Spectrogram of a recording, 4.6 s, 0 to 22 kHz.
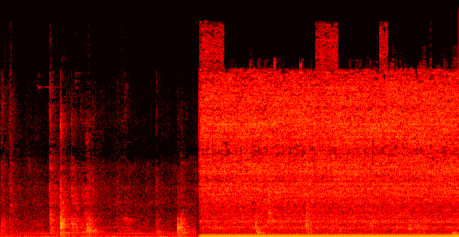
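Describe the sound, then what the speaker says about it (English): An air compressor kicks on partway through while a 1989 GL 1500 gas tank is being cleaned, its steady loud motor drone with a strong low hum running continuously after some quieter shop clatter. "air compressor."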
